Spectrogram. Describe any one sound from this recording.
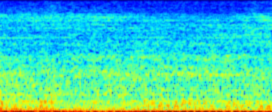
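Footsteps shuffle on a concrete floor.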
